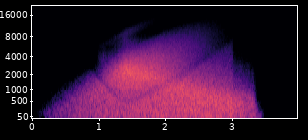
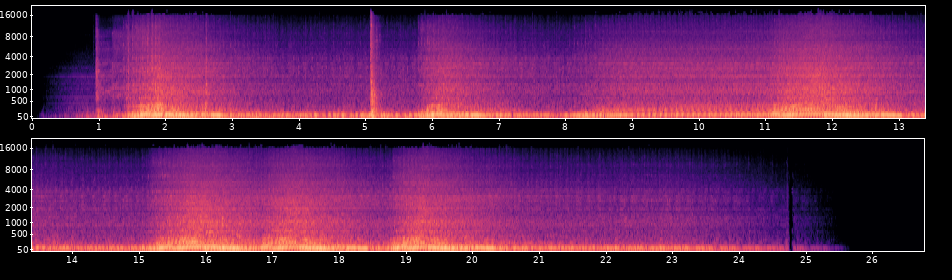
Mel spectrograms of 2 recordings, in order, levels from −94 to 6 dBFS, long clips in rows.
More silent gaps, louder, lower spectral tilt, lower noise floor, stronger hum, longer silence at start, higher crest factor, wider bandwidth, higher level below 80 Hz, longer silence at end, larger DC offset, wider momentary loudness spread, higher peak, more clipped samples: neither; second, -29 LUFS vs -21 LUFS; second, -5 dB/octave vs -6.5 dB/octave; about the same, -60 dBFS vs -60 dBFS; neither; second, 0.5 s vs 0.8 s; about the same, 16 dB vs 18 dB; about the same, 13.5 kHz vs 14.5 kHz; second, -50 dBFS vs -28 dBFS; second, 0.65 s vs 2.1 s; neither; first, 20 LU vs 14 LU; second, -16 dBFS vs -2 dBFS; neither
